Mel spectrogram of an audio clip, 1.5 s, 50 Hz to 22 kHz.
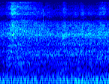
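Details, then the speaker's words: Kia Soul with about 267,000 km after backyard exhaust repair with new pipes, manifold studs and gaskets: low, even idle hum with no blowing, ticking or rasp; exhaust sealed and quiet. "Perfect. It ain't loud."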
